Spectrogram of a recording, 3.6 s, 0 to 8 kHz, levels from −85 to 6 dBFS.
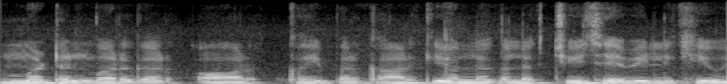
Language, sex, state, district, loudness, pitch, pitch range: Hindi, male, Uttar Pradesh, Muzaffarnagar, -13 LUFS, 150 Hz, 145-155 Hz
